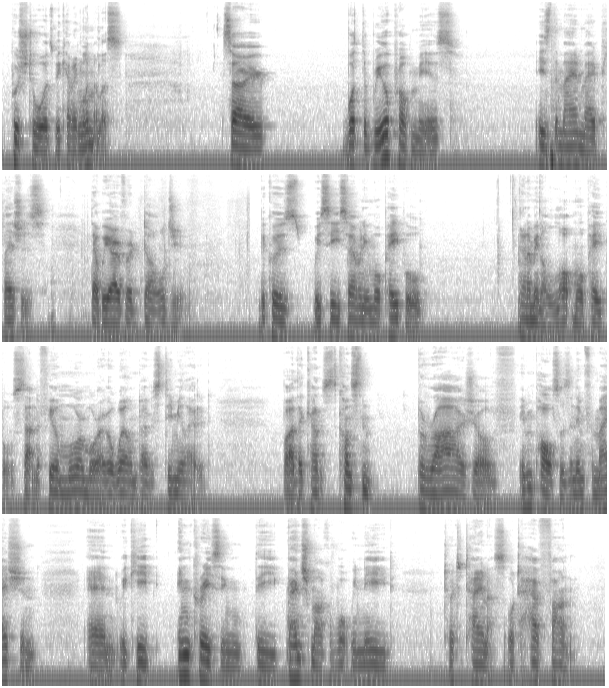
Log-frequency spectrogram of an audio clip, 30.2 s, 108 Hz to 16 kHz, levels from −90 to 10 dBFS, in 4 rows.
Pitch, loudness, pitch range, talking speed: 120 Hz, -29 LUFS, 105-120 Hz, 130 wpm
